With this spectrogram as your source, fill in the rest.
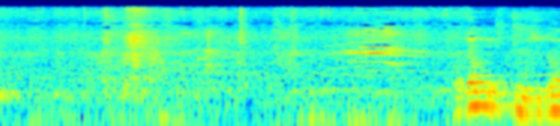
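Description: A crowd of people murmurs in a large echoing room.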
